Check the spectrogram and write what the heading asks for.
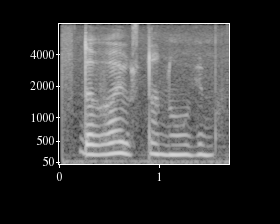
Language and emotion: Russian, sad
